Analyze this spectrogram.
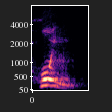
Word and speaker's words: ruim: a pronúncia correta é ruim tá ele forma Na verdade uma palavra de uma única sílaba tá então ruim e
